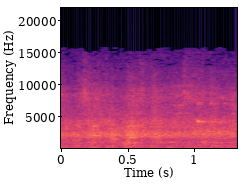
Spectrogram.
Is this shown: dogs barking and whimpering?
no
